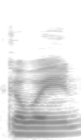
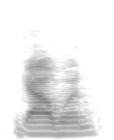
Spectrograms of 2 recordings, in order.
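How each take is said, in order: First: "Gawain" with a long "wayne" ending; GAWAIN as Go-WAIN. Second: "Gawain" with a short, weak second syllable; GAWAIN as GAH-wun. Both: Real, not acted.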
